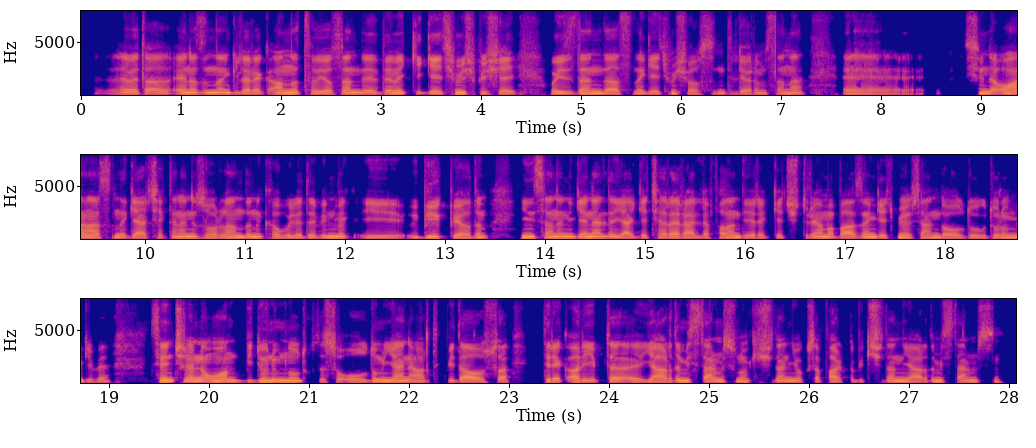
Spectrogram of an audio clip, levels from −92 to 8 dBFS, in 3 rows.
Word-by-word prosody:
Evet, 135 -5 -2
aaa, 125 0 -1
en 125 0 +3
azından 130 0 +3
gülerek 130 +2 -1
anlatıyorsan, 120 +1 +1
eee, 115 0 -2
demek 115 -1 +1
ki 125 -2 -6
geçmiş 120 +1 +1
bir 110 - -2
şey. 105 +7 -1 0.3
O 120 - -2
yüzden 110 -3 +2
de - - 0
aslında 110 +2 -1
geçmiş 105 0 -4
olsun 95 -1 -7
diliyorum 95 0 -5
sana. 100 +10 -4 0.4
Eee, 95 -1 -5 0.5
şimdi 145 +3 +1
o 150 -2 +1
an 160 +2 +5
aslında 155 +1 0
gerçekten, 145 0 -2
hani, 135 -1 +3
zorlandığını 115 +2 +1
kabul 115 -1 -4
edebilmek, 115 +3 +1
iii, 110 -2 -4 0.2
büyük 125 +2 +1
bir 110 - +2
adım. 120 - -1 0.3
İnsan, 125 +4 +4
hani, 135 0 +4
genelde, 130 0 +3
ya 115 -2 +1
geçer 115 +6 -4
herhâlde 100 -4 0
falan, 110 +2 -1
diyerek 110 +1 -5
geçiştiriyor 125 +3 -4
ama 135 -1 +1
bazen 120 +1 +2
geçmiyor 115 -5 -1
sende 105 +1 -2
olduğu 100 -1 -5
durum 95 -1 -1
gibi. 140 - -6 0.4
Senin 145 +4 +6
için, 180 - +2
hani, 175 0 +6
o 145 -3 +4
an 145 -6 0
bir 130 -1 -6
dönüm 135 +4 +6
noktası 135 +3 -1
oldu 115 +5 -2
mu? 150 - +4
Yani, 130 +6 +3
artık 115 +3 -5
bir 130 - -4
daha 140 -1 +5
olsa 135 +3 0 0.4
direkt 150 +3 +1
arayıp 135 +4 0
da, 135 -2 +1
eee, 110 - -4
yardım 115 +3 +3
ister 150 +6 +1
misin 145 -7 -1
o 100 - 0
kişiden 135 +8 -2
yoksa 125 +2 -2
farklı 115 +1 -4
bir 120 - -12
kişiden 120 -1 0
yardım 110 0 0
ister 125 +4 -4
misin? 100 -4 -4
120 Hz, 175 wpm, -23 LUFS, 110-135 Hz, 0.5 s, Senin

